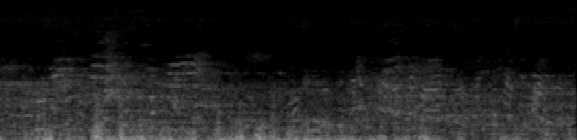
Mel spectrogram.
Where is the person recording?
in a park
